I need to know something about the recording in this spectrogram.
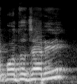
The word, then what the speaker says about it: পথচারী: তাহলে পথচারী দেখো, পথচারী, ওই যে কথোপকথন বানান ছিল না, কথ কথ কথ প কথন, ঠিক একইভাবে এটা হচ্ছে এই যে পথচারী, প ওই যে ওকারান্ত, থ ওকার, ওকারান্ত বলেছে, তাহলে পথ, আর হচ্ছে চারি।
